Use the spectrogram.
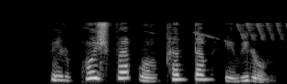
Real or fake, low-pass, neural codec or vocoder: real; 7.2 kHz; none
